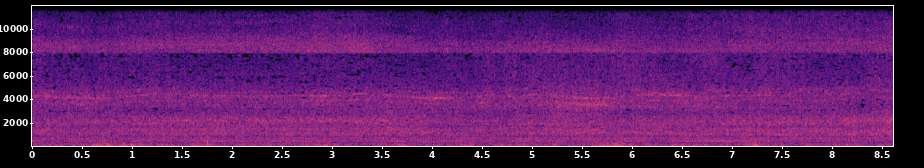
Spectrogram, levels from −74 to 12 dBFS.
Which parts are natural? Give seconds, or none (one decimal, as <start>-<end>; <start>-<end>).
0.0-8.6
